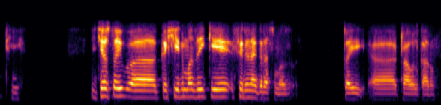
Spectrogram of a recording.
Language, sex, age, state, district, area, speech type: Kashmiri, male, 30-45, Jammu and Kashmir, Srinagar, urban, conversation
